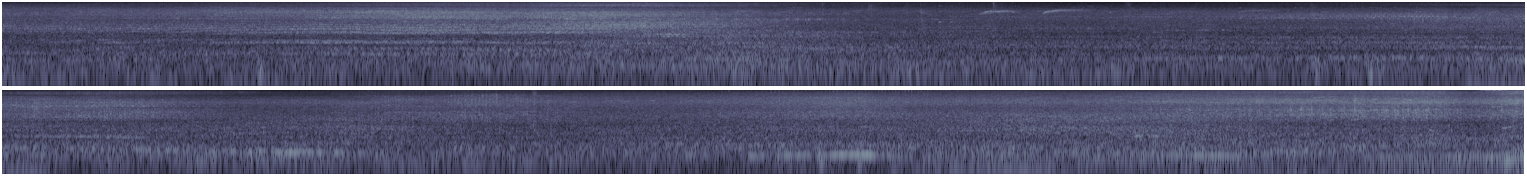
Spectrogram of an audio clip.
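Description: City street ambience: a steady background of road traffic with scattered voices of passers-by. The traffic rumble grows somewhat louder in the last third.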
